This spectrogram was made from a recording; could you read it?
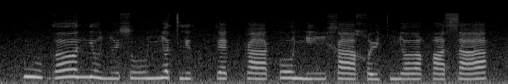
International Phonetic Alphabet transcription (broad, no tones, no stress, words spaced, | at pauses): u ɡʌː nʲoʎysuː ɲʌtʲlʲukːɛkːaː koɲji xa χytʲɲʌːqa sa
